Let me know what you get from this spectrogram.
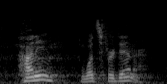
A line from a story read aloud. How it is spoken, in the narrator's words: In a normal tone, he asks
